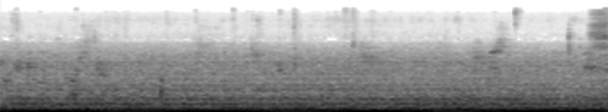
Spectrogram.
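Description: Warm liquid gelatin being poured from a plastic measuring cup over fruit and cream cheese in glass dishes, a soft continuous trickle. A steady low background hum runs underneath and is the loudest part.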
